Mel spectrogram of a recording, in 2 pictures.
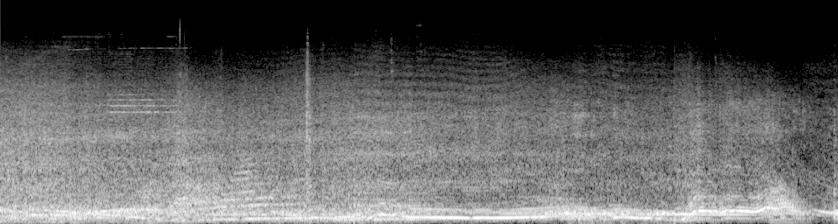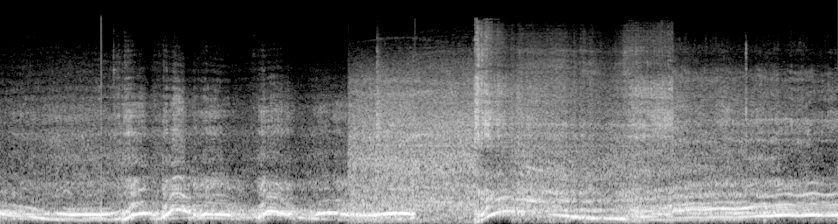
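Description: A sports car engine rumbles loudly and revs up and down.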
